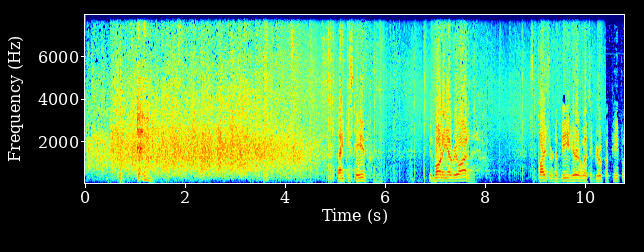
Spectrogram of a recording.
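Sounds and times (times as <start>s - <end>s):
audience at a safety and health gathering applauding a speaker: 0.0s - 4.8s
speech: 5.0s - 5.8s, 6.9s - 7.9s, 9.0s - 10.7s.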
